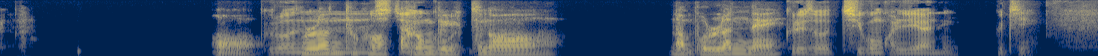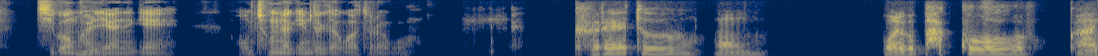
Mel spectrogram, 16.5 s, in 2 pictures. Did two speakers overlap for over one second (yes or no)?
yes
